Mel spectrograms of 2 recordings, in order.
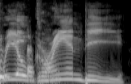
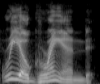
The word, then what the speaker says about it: Rio Grande: like Rio like this guy this this kid said Rio Grandandy like with a long e. I was like what the No way. Rio Grandandy. Okay, I got it. He spoke Spanish and he still didn't. Wow. That's I was like my I was like, bro, no. No No way. Like I'll take like Rio Grand is how I've always heard everyone pronounce it.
